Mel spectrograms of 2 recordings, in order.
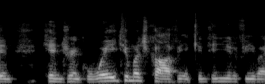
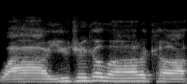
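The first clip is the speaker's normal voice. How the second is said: mock-condescending, patronizing tone, slower pace; 6 dB louder than usual. Retelling what people always tell the speaker, mimicking a condescending remark. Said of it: "in a slightly condescending voice".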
